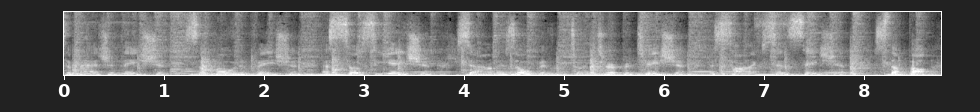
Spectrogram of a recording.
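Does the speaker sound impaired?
No.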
